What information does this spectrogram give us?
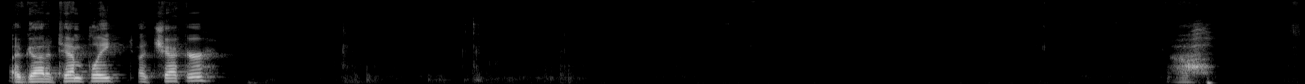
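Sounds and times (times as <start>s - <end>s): small parts clicking and scraping: 3.4s - 6.0s.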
